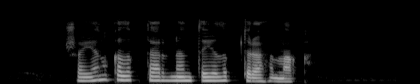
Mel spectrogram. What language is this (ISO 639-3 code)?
bak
